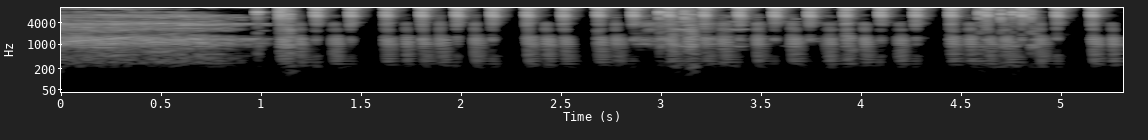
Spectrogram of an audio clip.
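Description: Electronic game music plays with a fast, pulsing beat.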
